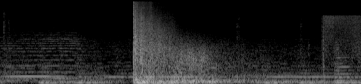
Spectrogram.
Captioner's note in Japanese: どかん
